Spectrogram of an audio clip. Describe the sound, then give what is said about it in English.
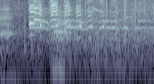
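A seagull gives a single harsh, nasal cry lasting under a second, standing out over a low background hum. “Oh, they got the seagull.”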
